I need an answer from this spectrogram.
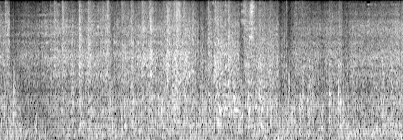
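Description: Passenger train running along the track, heard from aboard: a steady rumble of wheels on rails with scattered clicks.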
